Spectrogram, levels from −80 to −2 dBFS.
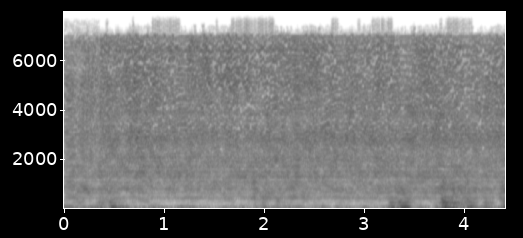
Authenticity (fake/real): fake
